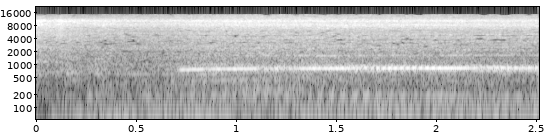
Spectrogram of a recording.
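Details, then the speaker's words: 2020 Fiat Argo at idle: steady airy hiss then a thin constant whistle, vacuum leak from a torn diaphragm in the valve cover; fix is removing the cover and replacing the diaphragm. "Só o diafragmazinho, gente, ó, rasgado, ó. Barulhozinho."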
